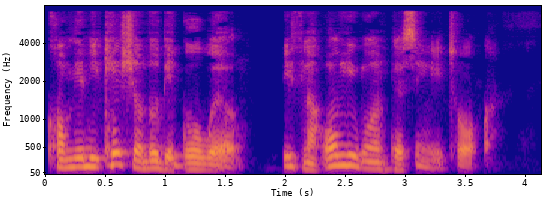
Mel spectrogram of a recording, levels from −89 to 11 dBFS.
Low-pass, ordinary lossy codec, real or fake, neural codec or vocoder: 7.2 kHz; MP3, 48 kbps; fake; codec, 24 kHz, 1 kbps, SNAC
